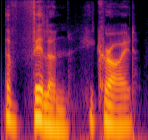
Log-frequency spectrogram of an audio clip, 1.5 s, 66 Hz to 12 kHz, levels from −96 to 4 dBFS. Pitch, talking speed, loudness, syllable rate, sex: 120 Hz, 160 wpm, -19 LUFS, 4.0 syllables/s, male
